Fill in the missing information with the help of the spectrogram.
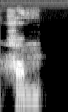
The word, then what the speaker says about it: hum: In the Aetherius Society, they pronounce the last one hum. – Okay, yeah. – Which was difficult because it's normally om again.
